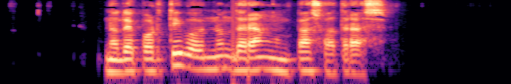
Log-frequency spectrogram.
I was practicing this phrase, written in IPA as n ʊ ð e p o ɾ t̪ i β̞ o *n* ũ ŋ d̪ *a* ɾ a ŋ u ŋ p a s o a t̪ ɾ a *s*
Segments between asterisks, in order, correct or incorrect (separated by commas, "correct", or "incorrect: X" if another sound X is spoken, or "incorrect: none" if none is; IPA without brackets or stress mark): correct, correct, correct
